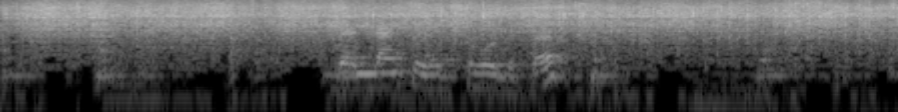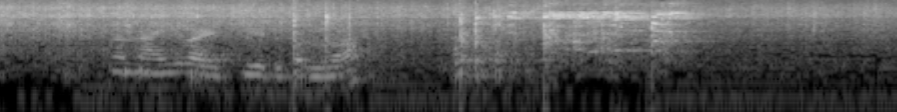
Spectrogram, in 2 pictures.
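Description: A spoon scrapes and clinks against a metal pan.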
